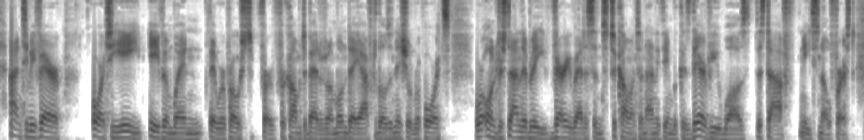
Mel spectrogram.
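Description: A man with an Irish accent speaks at a very fast pace and a fairly low pitch. His loudness stays very even on a very clean recording with a silent background. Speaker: political correspondent. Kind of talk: casual news discussion.

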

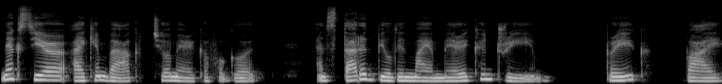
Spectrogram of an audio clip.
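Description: A woman speaks fairly slowly in a Russian accent with a fairly low pitch. Her tone is dark and mellow, with ordinary pitch variation. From Russia, Ural region. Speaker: podcast host. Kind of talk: monologue podcast.

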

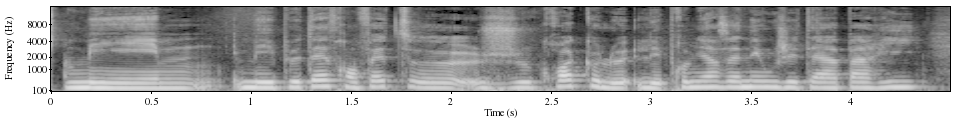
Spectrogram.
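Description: A dark, mellow tone carries the words. The intonation remains fairly even. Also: woman. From southern France, Draguignan area. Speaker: podcast host. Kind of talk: casual chat.

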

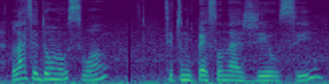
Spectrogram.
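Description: A woman speaks at a fairly slow pace with a Brazilian accent over noticeable background noise. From northeastern Brazil. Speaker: cleaner. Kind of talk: testimony. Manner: warm and cheerful.

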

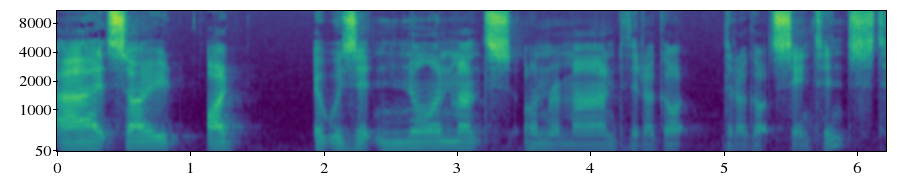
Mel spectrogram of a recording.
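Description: A man speaks slowly-ish in a medium pitch, his tone bright and sharp but his intonation monotone and flat, with big swings in loudness. The recording is very clean, with a silent background. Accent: Australian. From Australia, Geelong (Corio), Victoria. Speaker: former prisoner turned social entrepreneur. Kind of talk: casual interview chat.

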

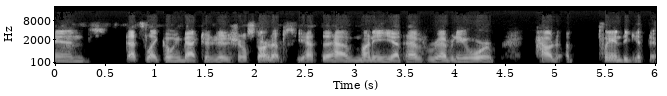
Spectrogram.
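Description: A man's medium-pitched voice at a very fast pace, with monotone, flat intonation. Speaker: venture capital investor. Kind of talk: interview. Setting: phone call from the back of a taxi.

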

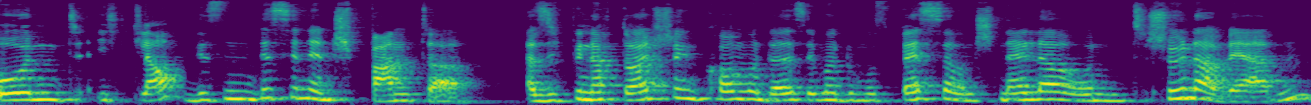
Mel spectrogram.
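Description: Somewhat breathy speech at a fairly quick pace, with hardly any pauses and ordinary pitch variation. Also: woman, fairly high pitch for a woman. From Austria, Vienna region. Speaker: entrepreneur, HR manager. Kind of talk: interview.

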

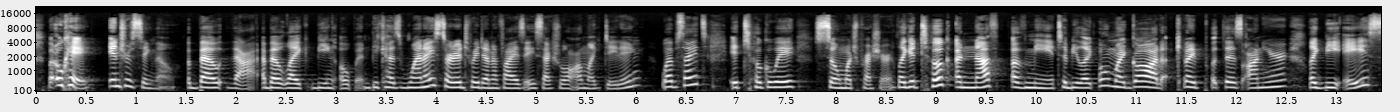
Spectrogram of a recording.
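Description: A woman with a normal speaking voice talks at a fairly quick pace, hardly any pauses, a fairly high pitch, and ordinary pitch variation. The recording is very clean, with a silent background. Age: 20s. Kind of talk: casual chat.

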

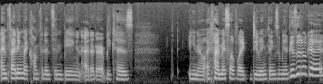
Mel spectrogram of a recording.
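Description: A woman with a Canadian accent speaks in a normal speaking voice at a fairly quick pace and fairly low pitch, with ordinary pitch variation. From Canada, Brampton, Ontario. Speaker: magazine editor. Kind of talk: casual chat.

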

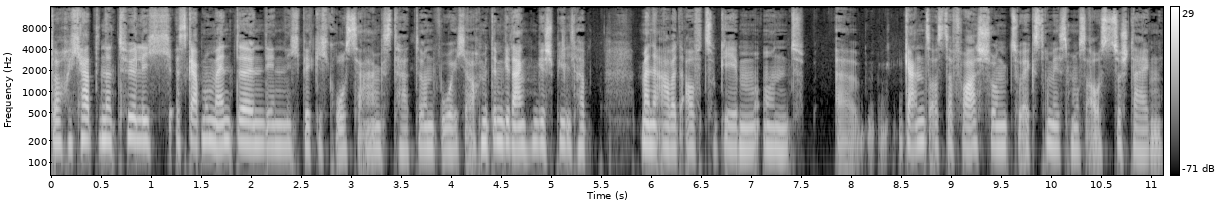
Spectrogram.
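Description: A woman speaks fairly quickly in a fairly low pitch. Her intonation is monotone and flat. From Austria, Vienna. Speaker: extremism researcher and author. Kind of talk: interview.

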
